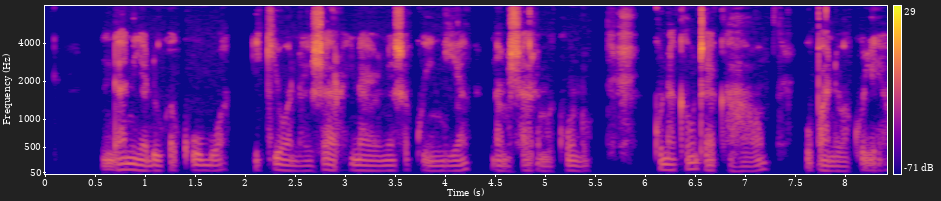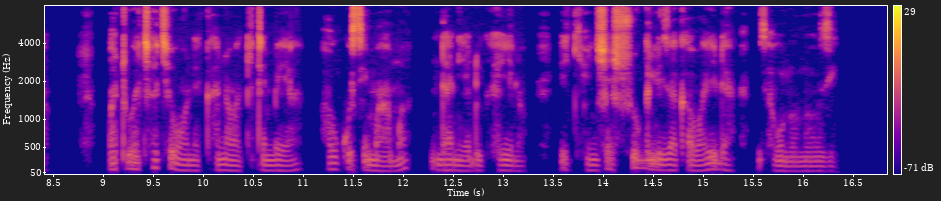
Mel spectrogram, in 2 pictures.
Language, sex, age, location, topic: Swahili, male, 18-24, Nairobi, finance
